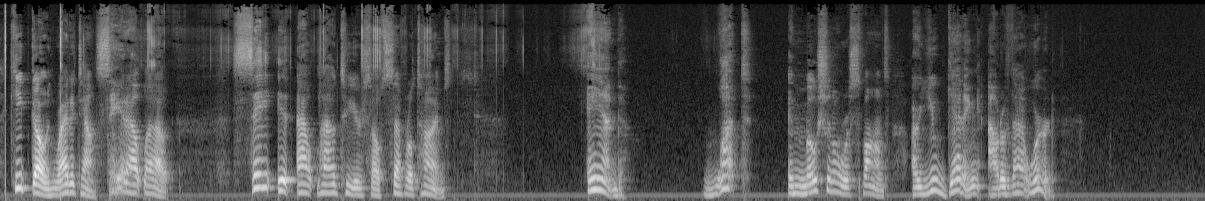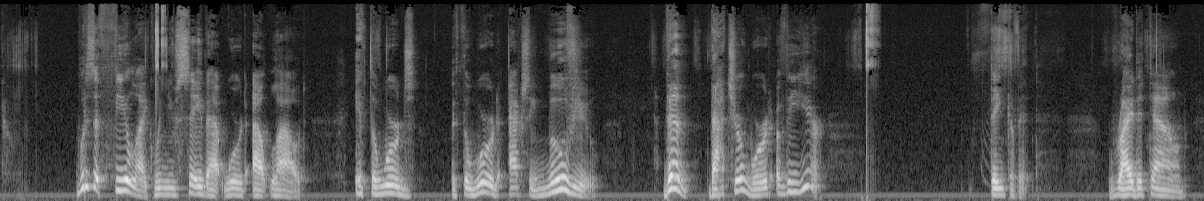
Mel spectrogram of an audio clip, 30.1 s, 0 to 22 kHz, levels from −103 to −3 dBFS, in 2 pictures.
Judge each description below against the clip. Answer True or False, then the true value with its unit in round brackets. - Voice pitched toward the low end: True (125 Hz)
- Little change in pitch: False (4.5 semitones)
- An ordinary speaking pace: False (125 wpm)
